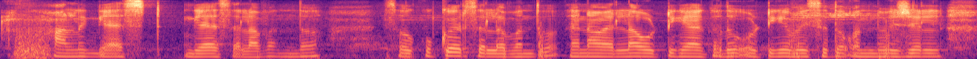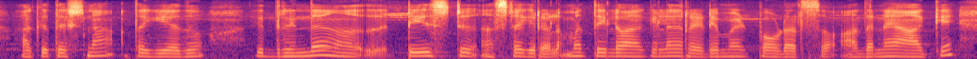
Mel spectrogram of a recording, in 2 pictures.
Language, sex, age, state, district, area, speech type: Kannada, female, 18-30, Karnataka, Chamarajanagar, rural, spontaneous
